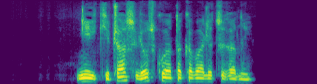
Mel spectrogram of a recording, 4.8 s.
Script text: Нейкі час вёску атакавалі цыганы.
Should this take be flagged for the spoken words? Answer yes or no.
no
